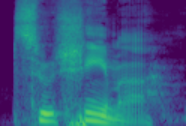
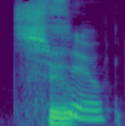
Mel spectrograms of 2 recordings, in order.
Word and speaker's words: Tsushima: Tsushima, I'm pretty sure is how it's pronounced. Starts with a T, but it's TS. So yeah. That's like Tsu.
